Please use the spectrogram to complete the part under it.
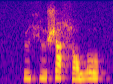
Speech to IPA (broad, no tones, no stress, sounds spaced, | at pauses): ʉ ç ʉ ʃ ɑ ɬ ɔ w o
